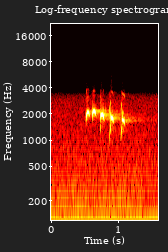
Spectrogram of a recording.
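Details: Booted eagle pair at the nest in Els Ports Natural Park, 21 May 2018 at 14:18, changing over during incubation near hatching: a quick series of five clear whistled notes, level then slightly falling, over faint low rumble.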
